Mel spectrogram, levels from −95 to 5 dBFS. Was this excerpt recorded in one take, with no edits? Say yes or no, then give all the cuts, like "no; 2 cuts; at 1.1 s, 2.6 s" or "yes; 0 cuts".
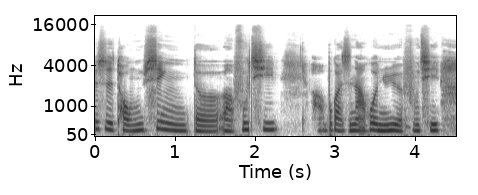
no; 1 cut; at 3.2 s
